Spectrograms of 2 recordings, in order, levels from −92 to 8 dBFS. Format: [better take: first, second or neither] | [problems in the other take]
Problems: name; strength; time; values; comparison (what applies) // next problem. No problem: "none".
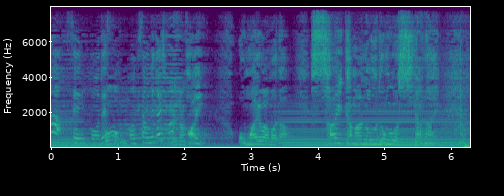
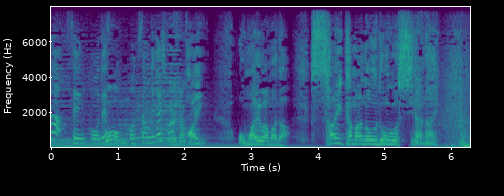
second | background sound (Bowed string instrument); 7 dB below the speech // room echo; dies away in 1.3 s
